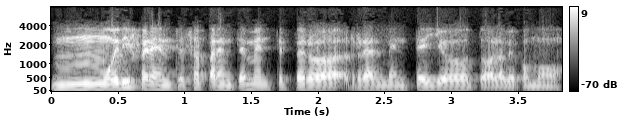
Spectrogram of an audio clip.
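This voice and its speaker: A normal speaking voice, fairly even intonation, and a moderate pace. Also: man. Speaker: content creator and voice impressionist. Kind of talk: casual interview.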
